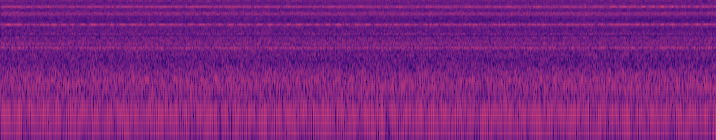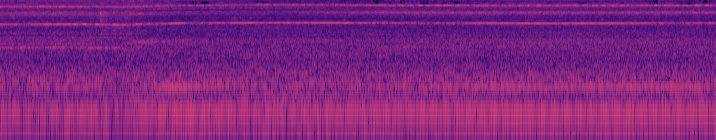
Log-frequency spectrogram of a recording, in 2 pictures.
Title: Hoover washing machine whine noise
